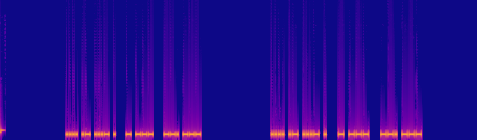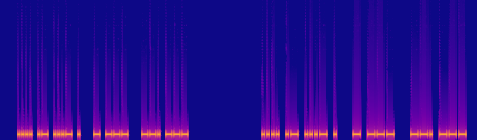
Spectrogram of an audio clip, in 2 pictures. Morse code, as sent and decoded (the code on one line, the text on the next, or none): .... .- ...- . / - --- / --. --- / .... .- ...- . / - --- / --. --- / .... .- ...- . / - --- / --. --- / .... .- ...- . / - --- / --. ---
HAVE TO GO HAVE TO GO HAVE TO GO HAVE TO GO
